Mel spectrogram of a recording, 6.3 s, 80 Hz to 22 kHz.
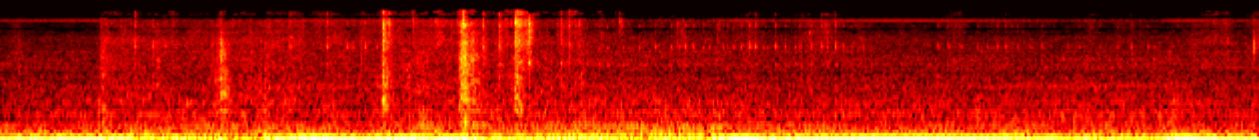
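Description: Dodge SRT 392's 6.4-litre HEMI V8 heard from inside the cabin while driving. The engine note climbs about a second in, drops back about three and a half seconds in and then holds steady, with a few light clicks in the first half.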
